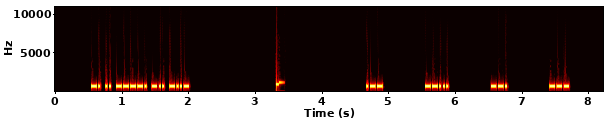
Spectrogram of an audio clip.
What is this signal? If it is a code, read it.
Morse code, heard as a keyed tone, about 44 wpm, spaced as for 21 wpm, 700 Hz. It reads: NI9DX W7GO
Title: USA Call Signs - 8x Character Spacing - 45wpm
